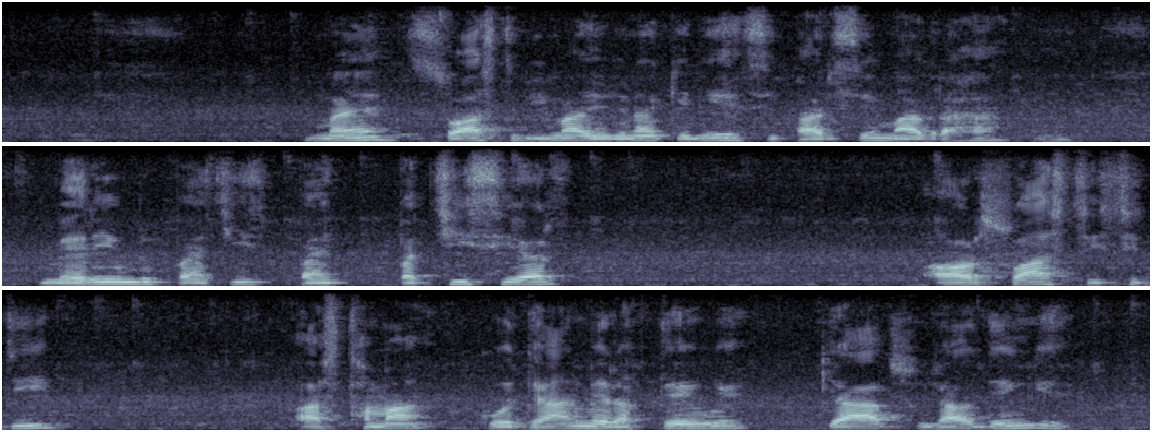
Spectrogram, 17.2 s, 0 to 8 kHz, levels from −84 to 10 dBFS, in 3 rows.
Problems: constant background noise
